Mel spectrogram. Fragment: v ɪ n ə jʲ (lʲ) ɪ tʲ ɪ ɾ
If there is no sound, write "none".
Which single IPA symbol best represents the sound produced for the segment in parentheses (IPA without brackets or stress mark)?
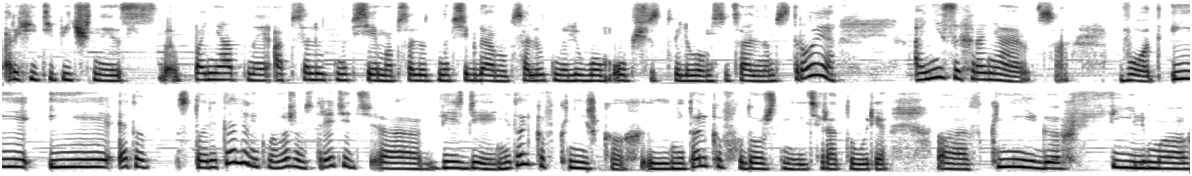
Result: lʲ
